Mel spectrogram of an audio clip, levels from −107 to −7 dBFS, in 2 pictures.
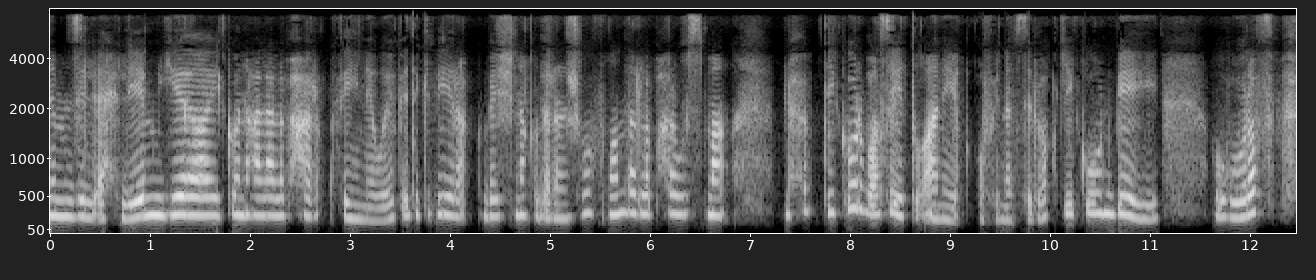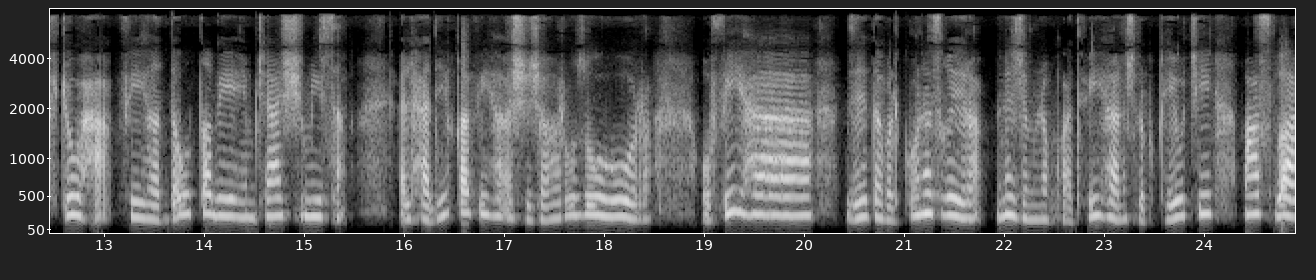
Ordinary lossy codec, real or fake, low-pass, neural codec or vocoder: AAC, 32 kbps; fake; 7.2 kHz; vocoder, 24 kHz, 100 mel bands, Vocos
